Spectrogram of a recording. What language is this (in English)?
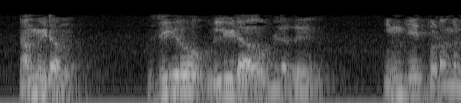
Tamil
